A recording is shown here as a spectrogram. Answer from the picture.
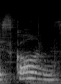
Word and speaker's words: scones: Game of Scones, which works if you pronounce scones like that, but here we kind of say scones, so no.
